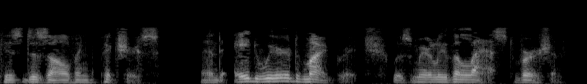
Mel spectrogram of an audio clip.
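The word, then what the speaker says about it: Eadweard Muybridge: There is one unusual obstacle to speaking about Adid Mybridge as he is usually called, namely that my subject's name cannot be pronounced. It can hardly be spelled. The best I can do aloud is Adid Mybridge.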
